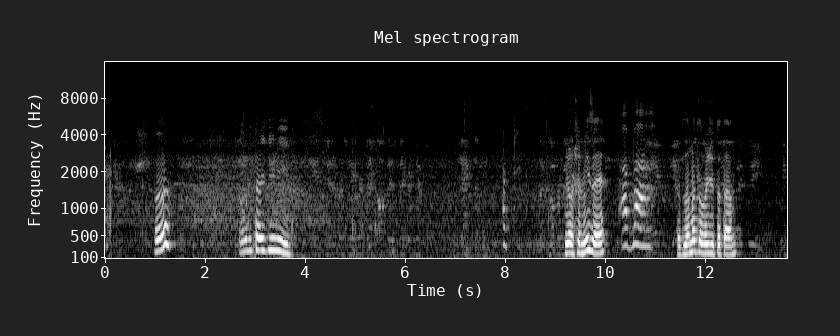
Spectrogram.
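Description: A toddler babbles and squeals up close.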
